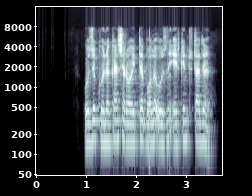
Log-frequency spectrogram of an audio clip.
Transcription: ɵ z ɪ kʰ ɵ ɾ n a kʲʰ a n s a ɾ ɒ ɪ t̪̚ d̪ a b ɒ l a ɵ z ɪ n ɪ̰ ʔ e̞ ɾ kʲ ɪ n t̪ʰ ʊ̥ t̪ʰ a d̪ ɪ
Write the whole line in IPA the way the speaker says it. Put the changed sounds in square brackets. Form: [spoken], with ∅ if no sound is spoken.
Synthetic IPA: ɵ z ɪ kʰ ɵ [∅] n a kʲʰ a n [ʃ] a ɾ ɒ ɪ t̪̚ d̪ a b ɒ l a ɵ z ɪ n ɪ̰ ʔ e̞ ɾ kʲ ɪ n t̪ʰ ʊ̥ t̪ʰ a d̪ ɪ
